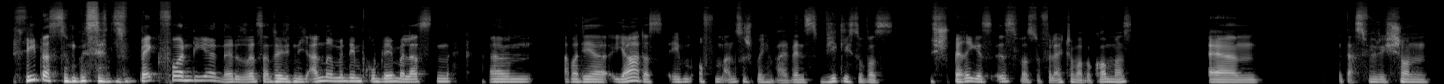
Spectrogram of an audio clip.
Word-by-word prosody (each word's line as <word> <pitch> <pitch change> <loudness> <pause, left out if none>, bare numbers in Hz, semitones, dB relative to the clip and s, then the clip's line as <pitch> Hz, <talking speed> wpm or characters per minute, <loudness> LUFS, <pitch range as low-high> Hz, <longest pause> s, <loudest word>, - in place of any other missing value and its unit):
schieb 200 +4 +5
das 180 -3 +5
so 155 - +8
'n 145 - +5
bisschen 155 -3 +6
s 135 0 -2
weg 160 +1 +4
von 195 -2 +3
dir, 185 -1 -1
ne, 125 -3 -2
du 125 - -1
sollst 125 +3 -1
natürlich 130 +1 +3
nicht 130 -1 -1
andere 155 +4 +3
mit 150 0 +2
dem 150 - +4
Problem 135 -1 +1
belasten, 125 +2 0 0.4
ähm, 125 0 0 0.3
aber 125 +1 -1
dir 120 -1 +1
ja, 130 +8 +4
das 115 -8 -5
eben 125 0 -5
offen 125 -2 -8
anzusprechen, 115 -2 -7
weil 95 +1 -9
wenn's 105 0 -4
wirklich 130 +2 -2
so 110 -2 -6
was 110 -3 -5 0.4
Sperriges 130 +1 +1
ist, 135 +2 -6
was 100 +3 -5
du - - -12
vielleicht 110 - -5
schon 120 - -3
mal 100 - -2
bekommen 115 +6 -2
hast, 130 +4 -4 0.7
ähm, 110 -1 +1 0.8
das - - -5
würde 115 -2 -3
ich 105 - -2
schon, 115 -4 -1
125 Hz, 190 wpm, -26 LUFS, 115-140 Hz, 0.8 s, so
